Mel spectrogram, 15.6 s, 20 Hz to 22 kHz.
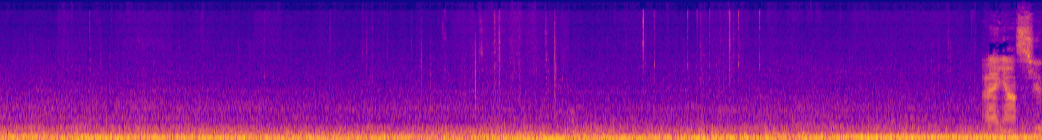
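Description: Engine of a new Alpine A110 on the move along a road with snow on the verges, a steady low rumble and drone that runs throughout, with people talking over it inside the cabin.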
